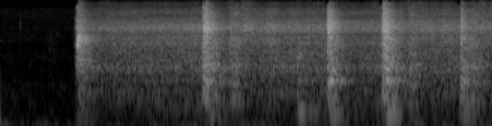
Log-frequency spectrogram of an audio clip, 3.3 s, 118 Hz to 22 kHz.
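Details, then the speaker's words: 2008 Toyota Corolla Verso with a failing starter: sharp, uneven metallic clacks about once a second while cranking, engine not catching. The starter engages but does not push into the flywheel; starter motor replaced. "customer complaint is it requires a starter motor so we'll crank over and this is the sound of a bad starter motor"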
